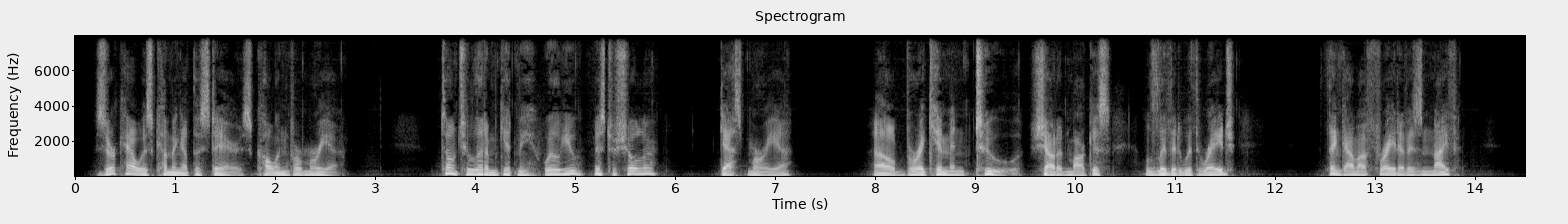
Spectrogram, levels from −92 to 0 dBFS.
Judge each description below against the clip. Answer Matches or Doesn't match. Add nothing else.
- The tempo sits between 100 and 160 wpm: Matches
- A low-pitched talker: Matches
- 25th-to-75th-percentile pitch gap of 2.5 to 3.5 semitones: Doesn't match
